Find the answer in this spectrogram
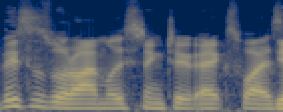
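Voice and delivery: ordinary talk, nothing marked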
